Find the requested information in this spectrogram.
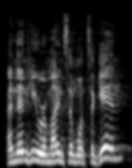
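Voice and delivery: usual speaking voice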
